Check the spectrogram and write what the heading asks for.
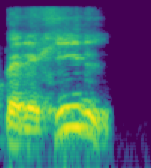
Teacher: llevan el golpe de voz en la última sílaba, es decir, llevan la sílaba tónica en la última de las sílabas, ¿no?, se denominan palabras agudas.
